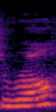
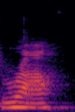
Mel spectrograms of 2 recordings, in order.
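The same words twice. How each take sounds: First: The word is said with a British pronunciation. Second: The word is said with an American pronunciation. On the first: "If you're in the UK" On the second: "if you're American"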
